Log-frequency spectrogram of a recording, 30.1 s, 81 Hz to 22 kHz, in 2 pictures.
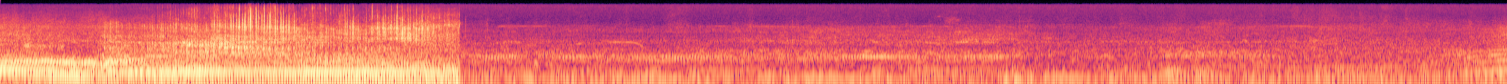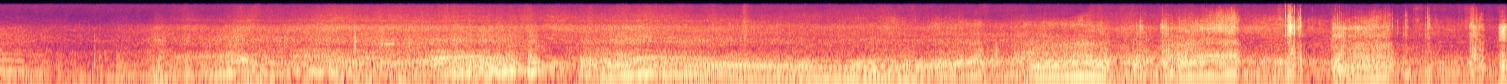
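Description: Ferrari 250 Testa Rossa's V12 with six twin-choke Weber carburettors running hard close by. About four and a half seconds in it cuts off suddenly to a quieter engine note. From about halfway on, the revs rise and fall again and again as the car is slid on the ice.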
